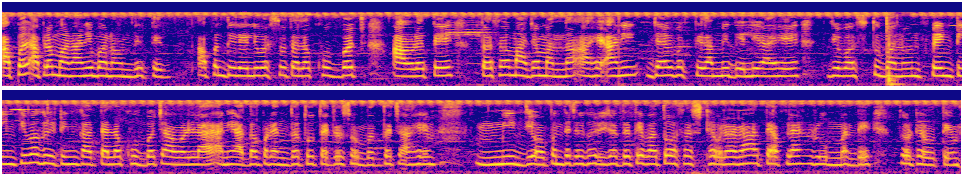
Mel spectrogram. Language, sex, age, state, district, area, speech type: Marathi, female, 30-45, Maharashtra, Nagpur, urban, spontaneous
